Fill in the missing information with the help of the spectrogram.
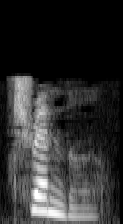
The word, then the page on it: tremble: ‘trembəl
